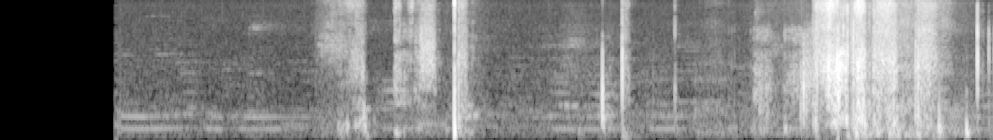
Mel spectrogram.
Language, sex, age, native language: Icelandic, male, 10, Icelandic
